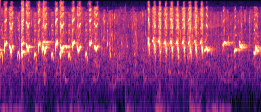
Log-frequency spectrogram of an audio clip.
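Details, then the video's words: Yellow-vented Bulbul song aimed at restarting a bird that has stopped singing: quick looping whistled phrases, a brief lull, then a burst of rapid stepped notes, over clicks and low rumbling. "SUARA TRUCUKAN KOMBINASI YANG JITU UNTUK TERAPI TRUCUK MACET BUNYI DAN STRESS, PANCINGAN RELAKSASI."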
